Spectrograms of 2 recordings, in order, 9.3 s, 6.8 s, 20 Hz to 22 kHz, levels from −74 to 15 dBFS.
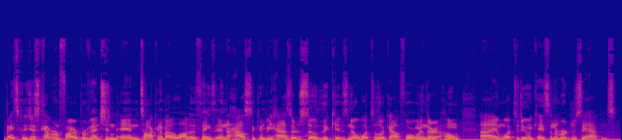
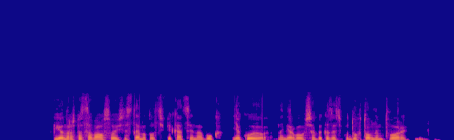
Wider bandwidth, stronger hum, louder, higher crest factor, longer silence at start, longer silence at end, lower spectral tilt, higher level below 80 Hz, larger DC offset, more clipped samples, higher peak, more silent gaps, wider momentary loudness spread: first, 16.5 kHz vs 7.2 kHz; neither; second, -22 LUFS vs -19 LUFS; second, 10 dB vs 18 dB; second, 0.05 s vs 0.8 s; second, 0.05 s vs 0.45 s; second, -5.5 dB/octave vs -8 dB/octave; about the same, -50 dBFS vs -54 dBFS; neither; neither; second, -12 dBFS vs -2 dBFS; second, none vs 3.34-3.47 s, 6.15-6.21 s; second, 2 LU vs 8 LU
